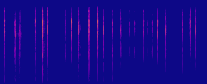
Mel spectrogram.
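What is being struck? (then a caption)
Small plastic wireless microphone. Long pointed nails scratch and tap the top and sides of a small black plastic wireless mini microphone with a hollow body. The result is a quick, irregular series of short, dry, bright ticking clicks with almost no low end and no ring.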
